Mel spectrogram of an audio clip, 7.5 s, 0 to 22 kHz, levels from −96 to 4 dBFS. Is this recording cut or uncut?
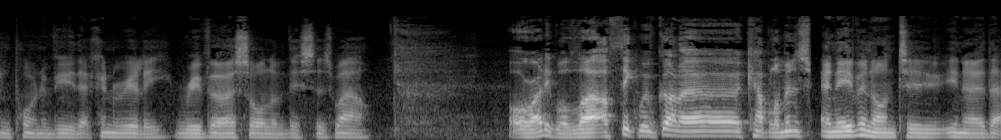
cut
